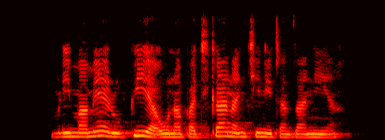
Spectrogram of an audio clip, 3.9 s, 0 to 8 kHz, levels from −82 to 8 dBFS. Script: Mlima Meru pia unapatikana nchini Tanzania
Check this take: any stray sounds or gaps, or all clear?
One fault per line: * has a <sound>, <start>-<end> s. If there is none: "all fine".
all fine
